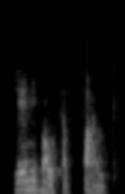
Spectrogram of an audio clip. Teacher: the accent is on the last bit, bike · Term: stress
